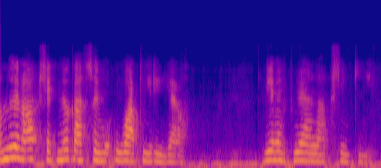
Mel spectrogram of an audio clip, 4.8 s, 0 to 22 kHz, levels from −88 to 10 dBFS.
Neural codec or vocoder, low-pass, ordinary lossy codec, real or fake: codec, 16 kHz, 1 kbps, FreqCodec, smaller model; 7.2 kHz; none; fake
